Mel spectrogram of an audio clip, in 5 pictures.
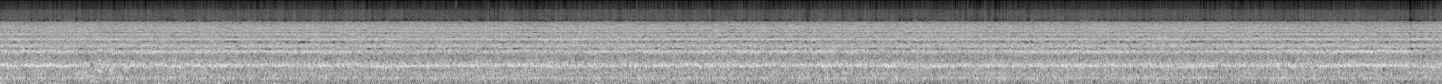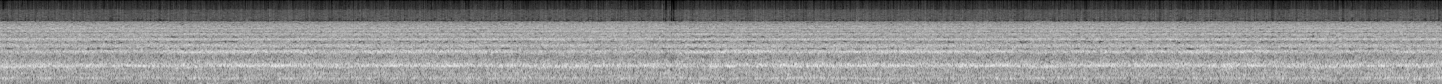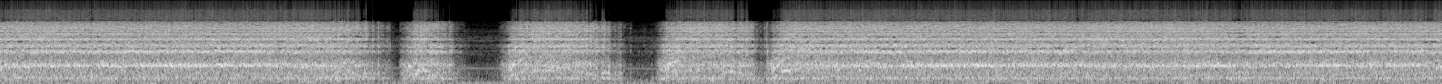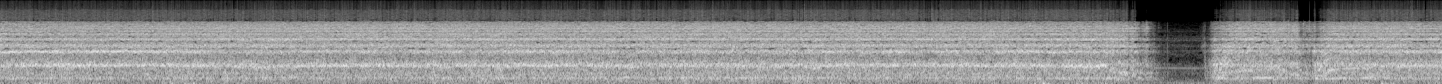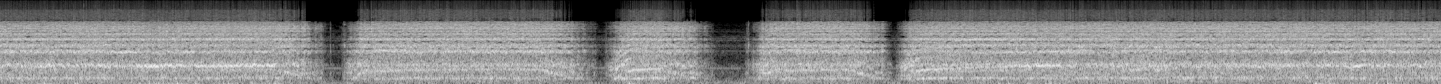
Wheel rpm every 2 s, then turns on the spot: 220, 230, 230, 230, 230, 220, 220, 220, 220, 230, 220, 230, 230, 230, 230, 230, 80, 80, 160, 240, 220, 230, 230, 230, 230, 220, 230, 90, 170, 210, 120, 140, 90, 140, 210, 220.
32-34 60-62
